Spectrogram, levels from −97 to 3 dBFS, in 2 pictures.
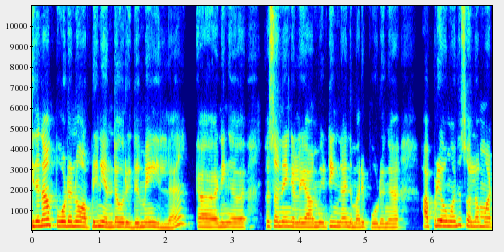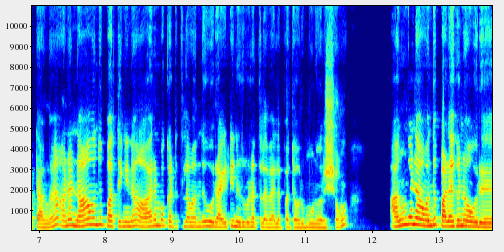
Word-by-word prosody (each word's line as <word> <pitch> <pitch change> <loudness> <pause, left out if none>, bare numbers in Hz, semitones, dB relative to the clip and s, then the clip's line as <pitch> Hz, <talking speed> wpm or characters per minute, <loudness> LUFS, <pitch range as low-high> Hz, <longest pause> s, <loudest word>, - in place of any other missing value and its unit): இத 245 - +5
தான் 290 +1 +5
போடணும் 240 0 +4
அப்டின்னு 230 +2 +1
எந்த 215 +1 -1
ஒரு 215 - 0
இதுவுமே 215 +2 0
இல்ல. 180 -1 -3 0.5
அ - - +3 0.2
நீங்க 215 0 -2 0.4
இப்போ 240 - -5
சொன்னீங்க 230 -1 +1
இல்லையா, 210 0 +1
மீட்டிங்னா 220 0 -1
இந்த 210 -1 -2
மாரி 205 +2 -2
போடுங்க. 190 0 -3 0.5
அப்டி 265 +4 +1
அவங்க 250 -1 +2
வந்து 285 +3 -2
சொல்ல 230 -2 0
மாட்டாங்க. 200 -3 -2 0.2
ஆனா, 280 +3 +1
நான் 295 +6 +4
வந்து 320 0 -1
பார்த்தீங்கன்னா, 245 0 -1 0.2
ஆரம்ப 275 +3 -1
கட்டத்துல 235 -1 -6
வந்து 220 +2 -5
ஒரு 220 - -1
ஐடி 215 +5 -4
நிறுவனத்துல 215 -3 -5
வேல 190 0 -5
பார்த்தேன், 185 0 -5
ஒரு 185 - -6
3 190 -1 -4
வருஷம். 190 - -4 0.8
அங்க 315 +7 +3
நான் 295 -3 +6
வந்து 270 +4 +3
பழகுன 255 +2 +4
ஒரு 220 -1 +2
230 Hz, 185 wpm, -19 LUFS, 210-250 Hz, 0.8 s, நான்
